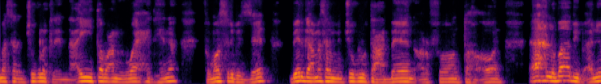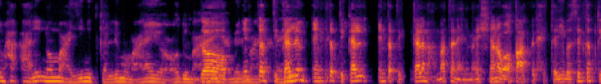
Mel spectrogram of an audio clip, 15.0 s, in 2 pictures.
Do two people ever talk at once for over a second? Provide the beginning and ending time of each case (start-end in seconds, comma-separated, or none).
9.8-11.4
